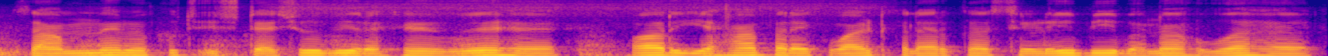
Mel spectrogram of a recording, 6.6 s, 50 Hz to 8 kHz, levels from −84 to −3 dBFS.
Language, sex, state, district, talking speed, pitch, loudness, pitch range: Hindi, male, Jharkhand, Ranchi, 180 wpm, 110 Hz, -17 LUFS, 105-120 Hz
